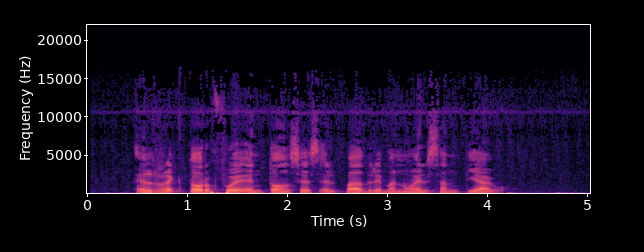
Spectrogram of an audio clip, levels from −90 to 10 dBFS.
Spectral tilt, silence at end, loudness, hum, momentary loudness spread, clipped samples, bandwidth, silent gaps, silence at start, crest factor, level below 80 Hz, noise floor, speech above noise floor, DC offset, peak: -5.5 dB/octave; 0.3 s; -25 LUFS; none; 8 LU; under 0.1%; 15.5 kHz; none; 0.5 s; 20 dB; -34 dBFS; -52 dBFS; 29 dB; under 0.1%; -4 dBFS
